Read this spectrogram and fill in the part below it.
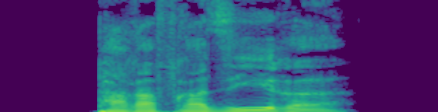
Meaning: inflection of paraphrasieren: 1. first-person singular present 2. first/third-person singular subjunctive I 3. singular imperative
- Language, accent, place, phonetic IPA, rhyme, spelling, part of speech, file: German, Germany, Berlin, [paʁafʁaˈziːʁə], -iːʁə, paraphrasiere, verb, De-paraphrasiere.ogg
